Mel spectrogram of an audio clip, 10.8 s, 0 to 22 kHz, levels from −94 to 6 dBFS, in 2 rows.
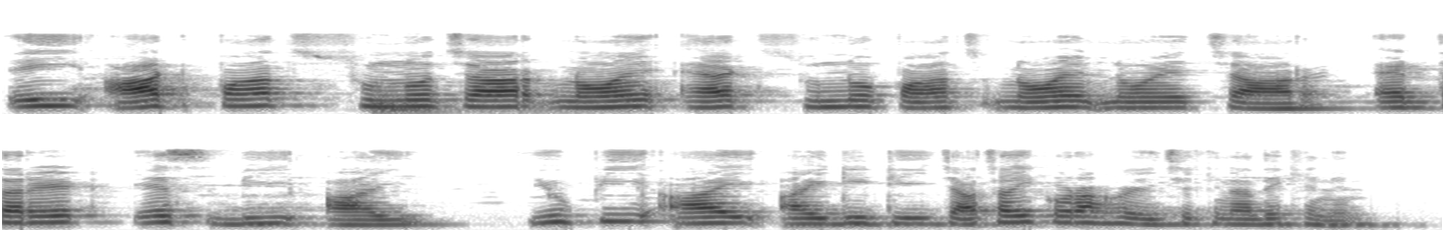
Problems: background conversations at intervals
